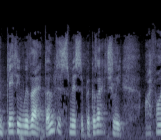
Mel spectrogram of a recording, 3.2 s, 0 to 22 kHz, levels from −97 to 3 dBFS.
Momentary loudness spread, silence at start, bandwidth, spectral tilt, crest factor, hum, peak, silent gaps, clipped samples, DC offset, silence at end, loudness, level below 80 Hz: 17 LU; 0 s; 11 kHz; -4 dB/octave; 20 dB; none; -10 dBFS; none; under 0.1%; under 0.1%; 0 s; -29 LUFS; -58 dBFS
